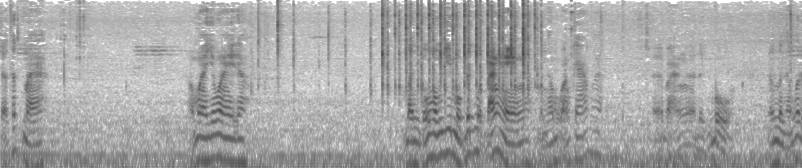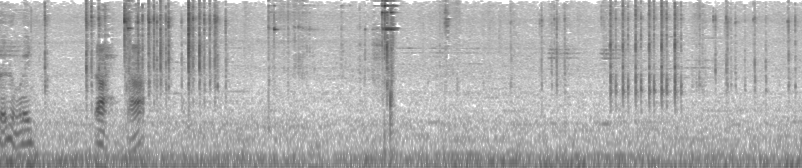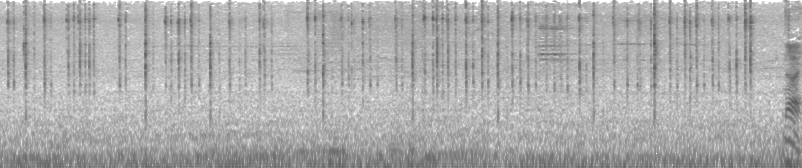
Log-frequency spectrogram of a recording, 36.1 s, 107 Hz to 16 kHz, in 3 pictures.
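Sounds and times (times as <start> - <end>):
mechanical keyboard typing: 3.7 - 8.6, 11.7 - 15.5, 19.6 - 35.5.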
